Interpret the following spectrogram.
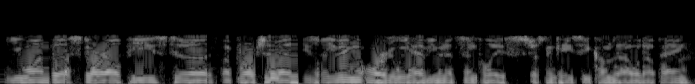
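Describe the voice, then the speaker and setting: A man with a very low, clear voice giving surveillance updates. He speaks in a measured monotone over a thin police radio channel. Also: narrow, tinny audio.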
